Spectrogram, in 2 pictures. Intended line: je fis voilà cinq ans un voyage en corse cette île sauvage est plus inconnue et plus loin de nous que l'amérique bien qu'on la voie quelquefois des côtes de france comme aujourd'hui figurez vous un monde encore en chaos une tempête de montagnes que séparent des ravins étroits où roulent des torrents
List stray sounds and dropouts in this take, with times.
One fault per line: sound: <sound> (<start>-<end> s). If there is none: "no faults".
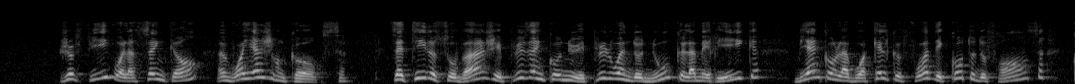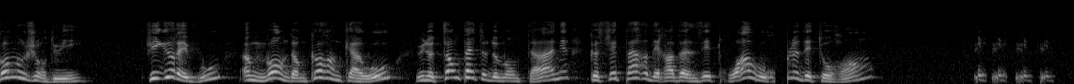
sound: dropout (18.5-18.6 s)
sound: laugh (20.5-21.3 s)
